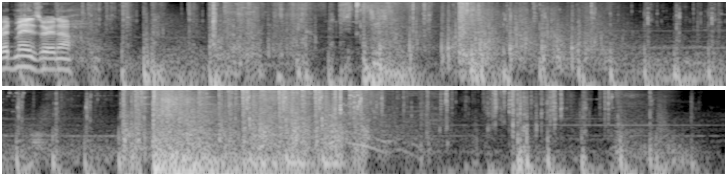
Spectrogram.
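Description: Rapid gunfire crackles and pops.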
